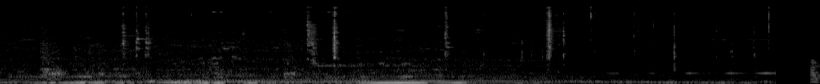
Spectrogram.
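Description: Scattered light clicks and taps of a set-top box's plastic front panel being handled and fitted onto its metal chassis, over a low rumble that swells about four seconds in. The sound cuts off just before the end.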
